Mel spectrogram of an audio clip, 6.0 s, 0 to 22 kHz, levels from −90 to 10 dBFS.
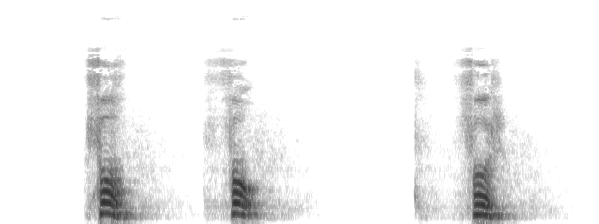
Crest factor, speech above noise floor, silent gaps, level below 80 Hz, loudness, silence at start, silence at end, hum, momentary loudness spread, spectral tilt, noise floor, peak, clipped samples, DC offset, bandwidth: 18 dB; 63 dB; 3.44-4.13 s; -58 dBFS; -15 LUFS; 0.95 s; 0.95 s; none; 19 LU; -8 dB/octave; -76 dBFS; -2 dBFS; under 0.1%; under 0.1%; 7.8 kHz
